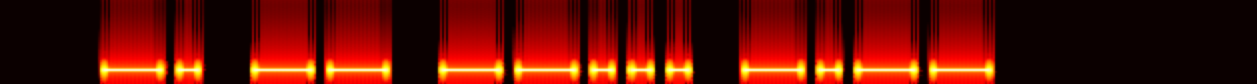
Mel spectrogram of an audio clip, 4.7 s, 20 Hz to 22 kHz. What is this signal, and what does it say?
Morse code, heard as a keyed tone, about 17 wpm, 700 Hz. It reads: NM7Y
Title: USA Call Signs - 4 Characters - Repeated 2x - 17wpm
